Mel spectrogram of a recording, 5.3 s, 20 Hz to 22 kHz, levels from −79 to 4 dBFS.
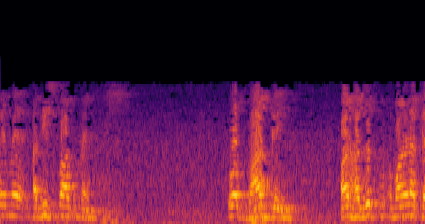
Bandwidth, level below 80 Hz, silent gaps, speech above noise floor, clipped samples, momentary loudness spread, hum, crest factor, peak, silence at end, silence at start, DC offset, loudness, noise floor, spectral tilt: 5 kHz; -34 dBFS; none; 21 dB; under 0.1%; 22 LU; none; 12 dB; -2 dBFS; 0 s; 0 s; under 0.1%; -15 LUFS; -34 dBFS; -12 dB/octave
